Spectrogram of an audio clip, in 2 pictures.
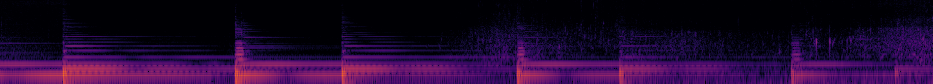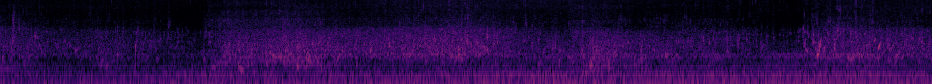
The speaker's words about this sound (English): On these shores, where the water laps against the rocks day in, day out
